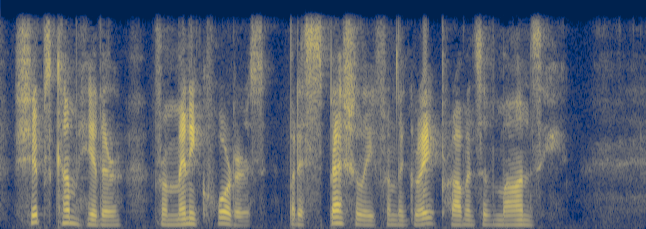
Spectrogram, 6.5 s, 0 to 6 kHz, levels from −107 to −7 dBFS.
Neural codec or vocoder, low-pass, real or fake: none; 5.4 kHz; real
